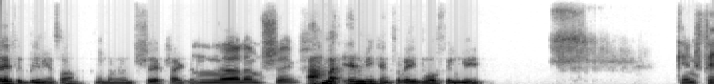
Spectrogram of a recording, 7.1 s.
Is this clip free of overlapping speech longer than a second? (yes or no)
yes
